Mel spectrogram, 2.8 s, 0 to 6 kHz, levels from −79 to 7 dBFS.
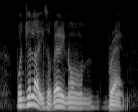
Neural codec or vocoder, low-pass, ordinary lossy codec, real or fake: none; 5.4 kHz; none; real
